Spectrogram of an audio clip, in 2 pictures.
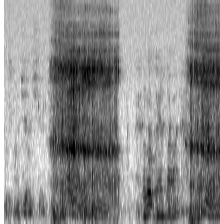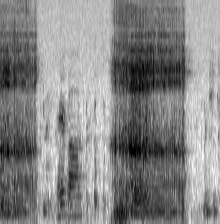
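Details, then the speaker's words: Snoring in a sleeping male: loud, harsh rattling snores on each in-breath, about three in eight seconds, with softer breath sounds between them. "It sounds like someone's trying to kill a pig."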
